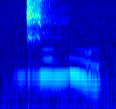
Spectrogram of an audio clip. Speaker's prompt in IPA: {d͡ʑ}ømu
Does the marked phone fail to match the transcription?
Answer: no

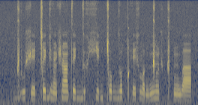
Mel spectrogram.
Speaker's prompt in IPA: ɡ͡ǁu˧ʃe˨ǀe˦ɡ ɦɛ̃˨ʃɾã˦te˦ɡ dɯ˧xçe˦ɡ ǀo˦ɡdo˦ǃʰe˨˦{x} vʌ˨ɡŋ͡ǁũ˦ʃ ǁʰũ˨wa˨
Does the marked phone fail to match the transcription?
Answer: no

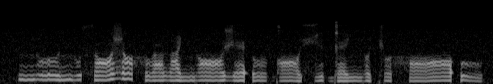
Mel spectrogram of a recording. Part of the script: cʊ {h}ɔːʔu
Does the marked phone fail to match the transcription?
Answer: no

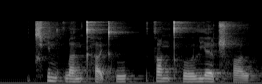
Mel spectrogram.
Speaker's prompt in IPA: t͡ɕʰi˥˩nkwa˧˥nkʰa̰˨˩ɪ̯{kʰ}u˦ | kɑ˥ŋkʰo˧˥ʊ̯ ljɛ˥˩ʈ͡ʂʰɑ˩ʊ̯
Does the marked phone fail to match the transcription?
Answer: no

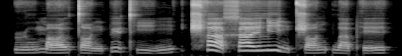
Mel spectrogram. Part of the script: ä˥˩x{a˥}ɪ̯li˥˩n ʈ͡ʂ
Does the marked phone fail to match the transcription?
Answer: no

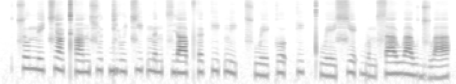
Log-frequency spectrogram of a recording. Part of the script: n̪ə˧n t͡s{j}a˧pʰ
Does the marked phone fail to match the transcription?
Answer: no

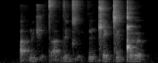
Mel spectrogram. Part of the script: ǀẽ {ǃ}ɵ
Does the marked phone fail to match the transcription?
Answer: no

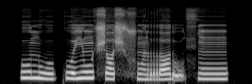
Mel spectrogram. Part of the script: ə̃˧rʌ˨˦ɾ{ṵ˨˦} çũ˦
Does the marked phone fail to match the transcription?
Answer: no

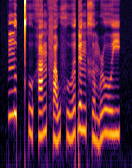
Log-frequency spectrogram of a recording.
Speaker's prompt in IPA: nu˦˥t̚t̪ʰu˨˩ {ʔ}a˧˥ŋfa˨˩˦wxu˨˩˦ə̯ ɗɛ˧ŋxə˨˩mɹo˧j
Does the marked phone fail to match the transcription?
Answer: yes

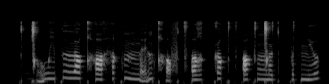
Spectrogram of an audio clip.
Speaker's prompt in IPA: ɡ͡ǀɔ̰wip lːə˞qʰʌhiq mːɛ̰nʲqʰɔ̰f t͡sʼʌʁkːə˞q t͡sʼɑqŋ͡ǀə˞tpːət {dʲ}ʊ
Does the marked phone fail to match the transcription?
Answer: yes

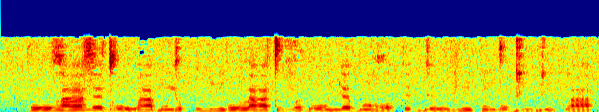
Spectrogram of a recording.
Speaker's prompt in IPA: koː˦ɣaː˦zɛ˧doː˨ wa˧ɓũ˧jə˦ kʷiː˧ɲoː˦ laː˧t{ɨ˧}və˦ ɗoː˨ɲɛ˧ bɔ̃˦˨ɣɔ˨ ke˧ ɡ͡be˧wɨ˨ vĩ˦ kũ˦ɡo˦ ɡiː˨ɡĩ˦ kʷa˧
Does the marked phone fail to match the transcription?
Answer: no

